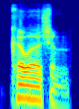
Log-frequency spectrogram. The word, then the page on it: coercion: British English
